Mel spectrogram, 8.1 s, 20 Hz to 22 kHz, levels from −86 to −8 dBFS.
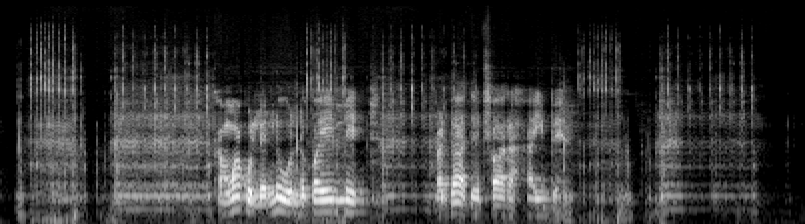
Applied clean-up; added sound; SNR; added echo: neural mask model RNNoise.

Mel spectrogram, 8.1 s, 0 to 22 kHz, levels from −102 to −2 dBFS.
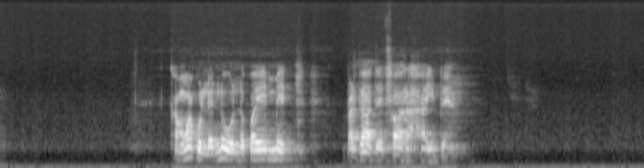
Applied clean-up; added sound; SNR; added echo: none; none; none; none.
